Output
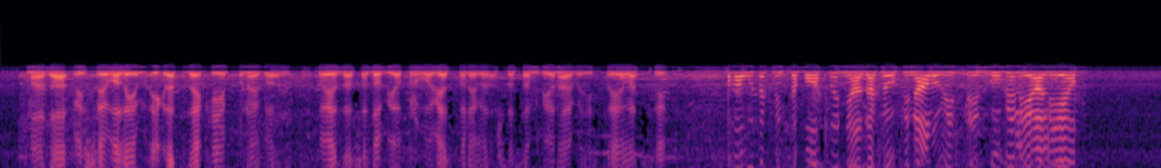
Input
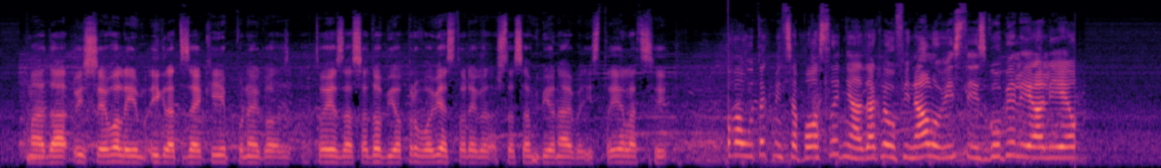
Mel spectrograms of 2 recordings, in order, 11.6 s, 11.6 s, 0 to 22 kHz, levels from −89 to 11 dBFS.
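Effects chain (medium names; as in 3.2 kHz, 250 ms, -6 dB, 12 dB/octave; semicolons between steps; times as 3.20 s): 1.30–2.71 s: high-pass 200 Hz 24 dB/octave; frequency inversion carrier 4 kHz; trim +2 dB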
